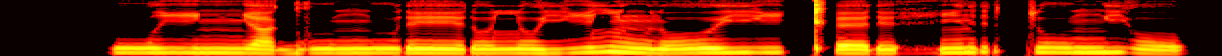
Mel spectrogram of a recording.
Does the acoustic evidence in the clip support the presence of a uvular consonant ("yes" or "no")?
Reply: no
